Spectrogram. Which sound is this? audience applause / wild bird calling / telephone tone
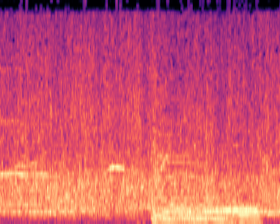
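audience applause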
